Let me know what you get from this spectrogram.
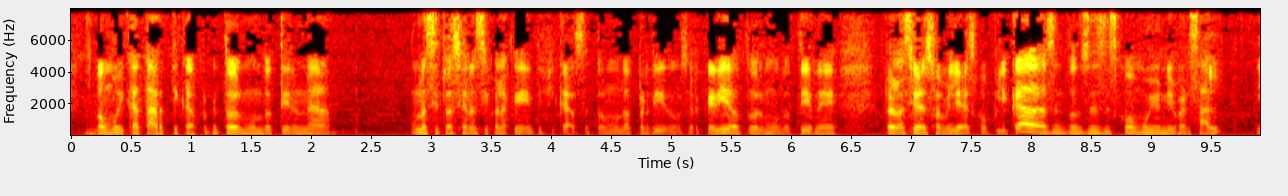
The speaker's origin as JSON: {"language": "Spanish", "country": "Mexico", "tie": "born or raised there", "said": "siento que la hice en México, y finalmente crecí en México"}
